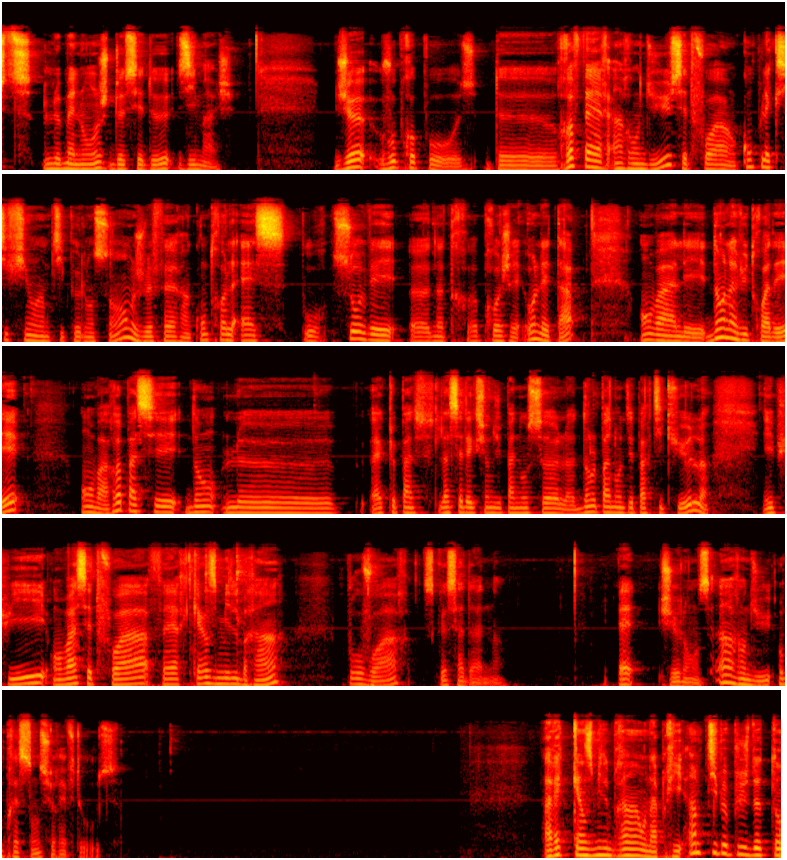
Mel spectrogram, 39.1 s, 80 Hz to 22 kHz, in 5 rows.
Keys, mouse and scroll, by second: 12.4 click, 15.2 click, 18.0 click, 19.8 click, 20.8 click, 24.0 click.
